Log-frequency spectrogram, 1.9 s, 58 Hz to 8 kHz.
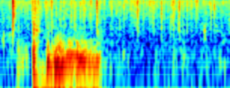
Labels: {"label": "biophony, growl", "recorder": "SoundTrap 600 or HydroMoth"}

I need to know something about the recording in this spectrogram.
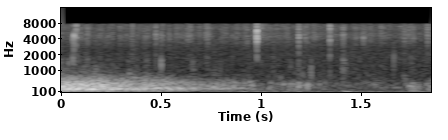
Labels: {"label": "biophony, growl", "recorder": "SoundTrap 600 or HydroMoth"}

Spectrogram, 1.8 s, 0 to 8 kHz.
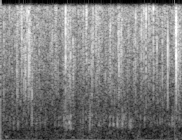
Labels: {"label": "biophony, damselfish", "recorder": "SoundTrap 500"}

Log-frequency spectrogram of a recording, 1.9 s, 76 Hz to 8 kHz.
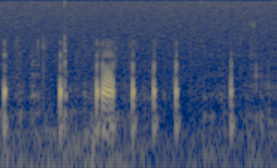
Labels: {"label": "biophony, knock croak", "recorder": "SoundTrap 300"}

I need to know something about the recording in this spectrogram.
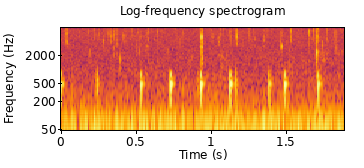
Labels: {"label": "biophony, knock croak", "recorder": "SoundTrap 300"}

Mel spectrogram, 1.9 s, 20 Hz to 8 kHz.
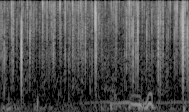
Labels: {"label": "biophony, cascading saw", "recorder": "SoundTrap 600 or HydroMoth"}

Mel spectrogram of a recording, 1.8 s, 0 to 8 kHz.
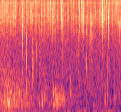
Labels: {"label": "biophony, growl", "recorder": "SoundTrap 600 or HydroMoth"}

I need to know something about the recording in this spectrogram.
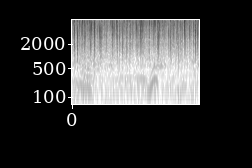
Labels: {"label": "biophony, cascading saw", "recorder": "SoundTrap 600 or HydroMoth"}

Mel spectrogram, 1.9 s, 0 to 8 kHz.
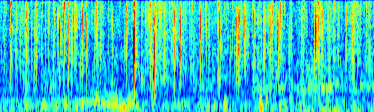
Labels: {"label": "biophony, cascading saw", "recorder": "SoundTrap 600 or HydroMoth"}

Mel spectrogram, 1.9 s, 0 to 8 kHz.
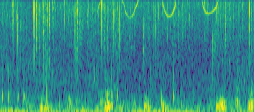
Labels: {"label": "biophony, dolphin", "recorder": "SoundTrap 500"}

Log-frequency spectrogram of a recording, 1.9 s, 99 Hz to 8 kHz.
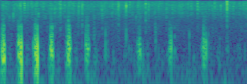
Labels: {"label": "biophony, grazing", "recorder": "SoundTrap 600 or HydroMoth"}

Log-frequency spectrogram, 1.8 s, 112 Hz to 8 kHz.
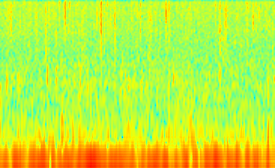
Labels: {"label": "anthrophony, boat engine", "recorder": "SoundTrap 500"}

